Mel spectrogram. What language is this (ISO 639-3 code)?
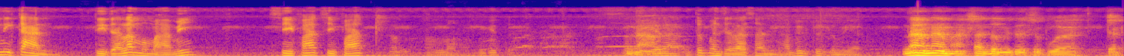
ind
